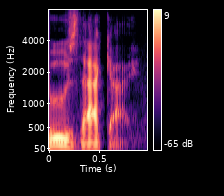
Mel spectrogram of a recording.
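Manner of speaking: very low, hushed whisper. Man retells his wife whispering to him as a man walks toward them: retelling a whisper. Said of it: "my wife kind of whispers to me".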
